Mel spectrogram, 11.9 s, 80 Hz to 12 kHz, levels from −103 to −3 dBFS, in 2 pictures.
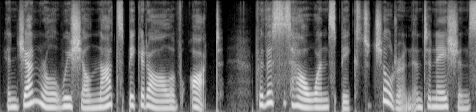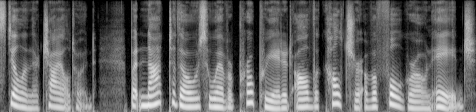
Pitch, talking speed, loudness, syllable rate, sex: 200 Hz, 200 wpm, -20 LUFS, 4.9 syllables/s, female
